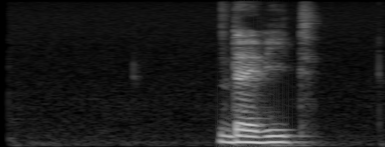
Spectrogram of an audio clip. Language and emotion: Russian, neutral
